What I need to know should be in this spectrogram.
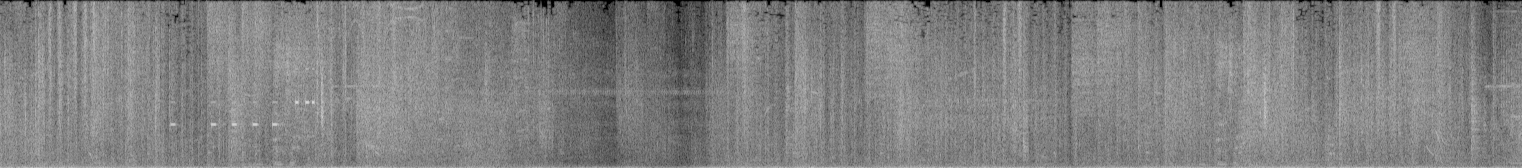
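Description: A heavy engine hums and thumps steadily.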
